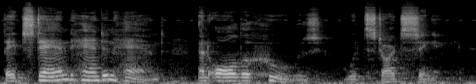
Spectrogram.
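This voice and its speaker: Slow, theatrical male storybook narrator. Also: a little high, sing-song, slight background noise. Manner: theatrical, emphatic, swelling and dropping for effect. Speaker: storybook reader. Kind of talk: expressive rhyming children's story narration.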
